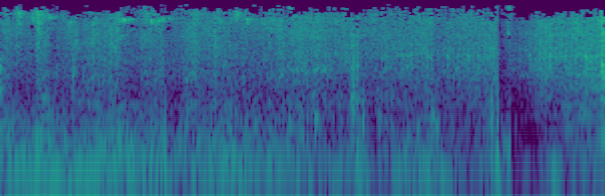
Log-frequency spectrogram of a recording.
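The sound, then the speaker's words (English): Low wind blowing on a road in Afghanistan on the way to Abdul Haq's grave, a steady loud rumble of wind buffeting the microphone with broad rushing noise and no voices. “Here, a little low wind blowing.”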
